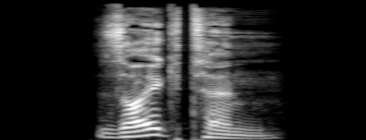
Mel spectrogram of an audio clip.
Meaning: inflection of säugen: 1. first/third-person plural preterite 2. first/third-person plural subjunctive II
- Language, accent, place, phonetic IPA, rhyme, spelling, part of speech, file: German, Germany, Berlin, [ˈzɔɪ̯ktn̩], -ɔɪ̯ktn̩, säugten, verb, De-säugten.ogg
